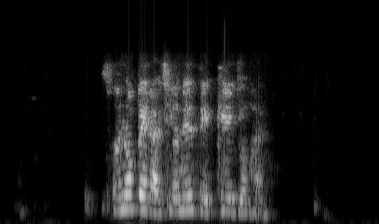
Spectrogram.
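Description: A young girl speaks close to a microphone.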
